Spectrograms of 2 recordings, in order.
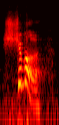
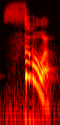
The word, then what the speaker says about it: Shibboleth: And he would say, Sibboleth. For he could not pronounce it right. And then they would take him and kill him at the fords of the Jordan. And there fell at that time 42,000 Ephraimites. They couldn't pronounce the sh. They said th, th, th.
